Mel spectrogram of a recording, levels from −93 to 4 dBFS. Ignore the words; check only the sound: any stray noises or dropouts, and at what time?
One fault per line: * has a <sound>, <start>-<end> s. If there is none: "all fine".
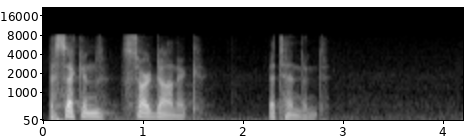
all fine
